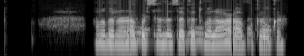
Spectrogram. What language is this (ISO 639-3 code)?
pus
